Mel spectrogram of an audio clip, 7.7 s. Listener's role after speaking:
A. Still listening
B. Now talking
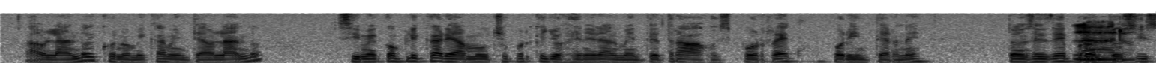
A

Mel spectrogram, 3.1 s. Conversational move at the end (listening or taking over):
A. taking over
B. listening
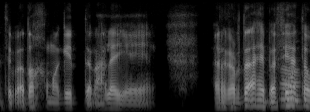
B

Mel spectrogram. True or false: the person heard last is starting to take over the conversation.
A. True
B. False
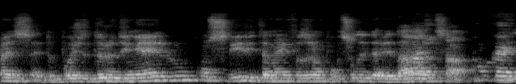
A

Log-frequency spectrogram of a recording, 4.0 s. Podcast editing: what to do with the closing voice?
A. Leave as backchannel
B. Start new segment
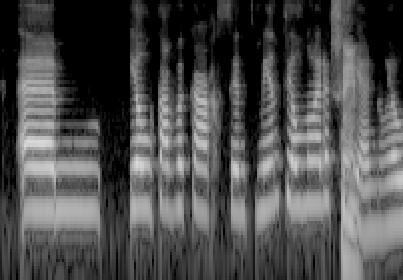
A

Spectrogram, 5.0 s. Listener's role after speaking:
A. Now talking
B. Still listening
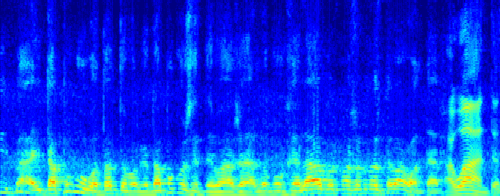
A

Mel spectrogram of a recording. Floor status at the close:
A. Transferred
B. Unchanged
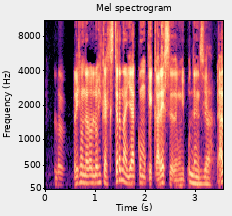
A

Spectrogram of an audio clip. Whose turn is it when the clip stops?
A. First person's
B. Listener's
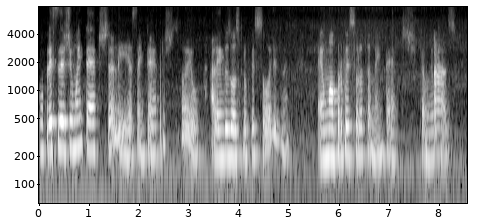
B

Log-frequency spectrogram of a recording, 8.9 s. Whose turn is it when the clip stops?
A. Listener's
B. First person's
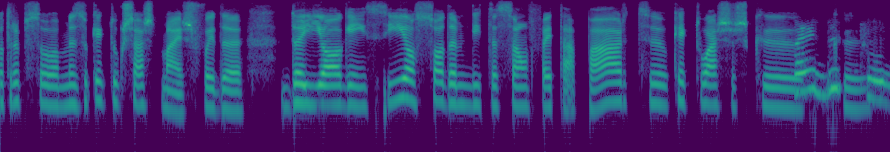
A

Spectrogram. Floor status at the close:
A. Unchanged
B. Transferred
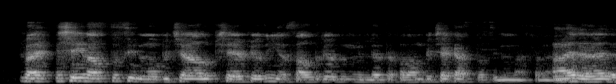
B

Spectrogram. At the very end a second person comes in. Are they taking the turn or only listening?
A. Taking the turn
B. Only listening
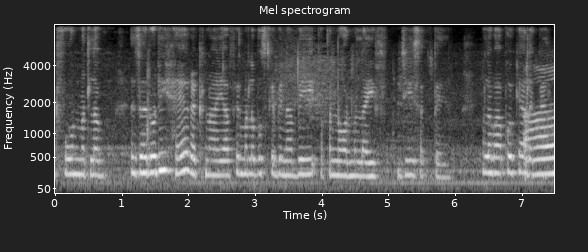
B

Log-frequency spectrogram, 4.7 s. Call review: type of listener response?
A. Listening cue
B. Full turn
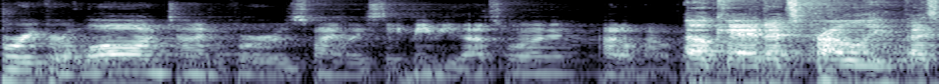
B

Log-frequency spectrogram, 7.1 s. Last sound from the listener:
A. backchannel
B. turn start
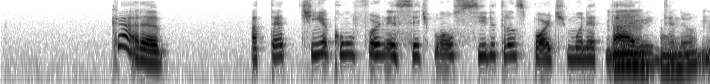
B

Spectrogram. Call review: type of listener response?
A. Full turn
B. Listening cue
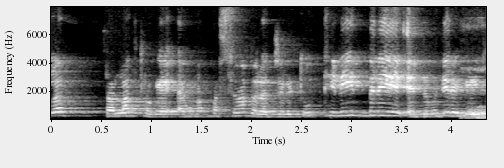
B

